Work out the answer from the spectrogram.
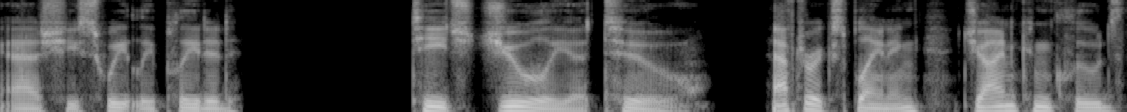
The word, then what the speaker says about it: Julia: "It's not Lulia, it's Julia, and I didn't mistake him for someone else."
